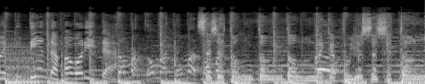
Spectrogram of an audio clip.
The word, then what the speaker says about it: Sachetón: ¡De capullo, sachetón! No es cachetón, tampoco reggaetón, se pronuncia sachetón con...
